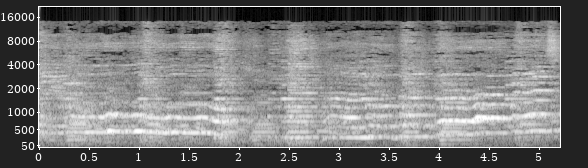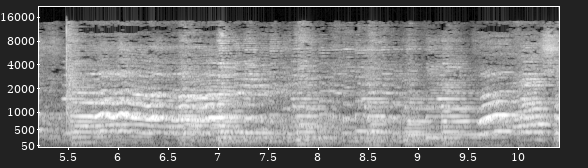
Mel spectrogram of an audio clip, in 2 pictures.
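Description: Live rebetiko song: a singer's voice over accordion and guitar accompaniment.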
